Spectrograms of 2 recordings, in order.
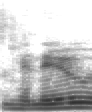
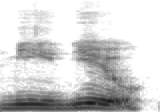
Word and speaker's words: Minou: of went for it looks like it's pronounced in the new and then uh in madawaska she was like no i said me and you and it was like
